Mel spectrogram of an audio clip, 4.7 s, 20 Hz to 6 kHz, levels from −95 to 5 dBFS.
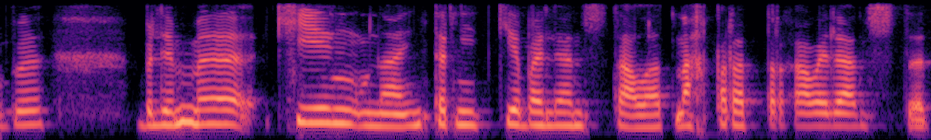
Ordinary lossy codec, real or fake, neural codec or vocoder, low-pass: none; real; none; 5.4 kHz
